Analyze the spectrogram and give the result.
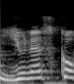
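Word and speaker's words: UNESCO: article D late है लेकिन अगर हम एन ए टी ओ नहीं बोलते हैं हम ना तो बोलते हैं हम यूनेस्को बोलते हैं जब उसे शब्द की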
